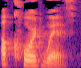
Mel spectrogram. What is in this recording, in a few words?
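"accord with", English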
